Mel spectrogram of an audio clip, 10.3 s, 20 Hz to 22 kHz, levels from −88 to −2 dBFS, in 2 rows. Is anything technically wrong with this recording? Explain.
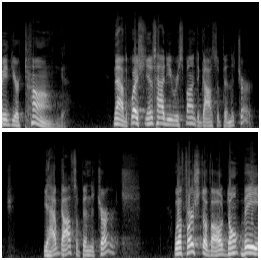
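No, nothing in this speech recording points to a technical fault.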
